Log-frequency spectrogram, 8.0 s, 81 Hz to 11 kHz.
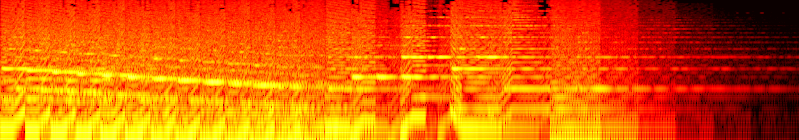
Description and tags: short loops 13 02 2015 4 game over 1
made in ableton live 9 lite
- vst plugins : Alchemy
you may also alter/reverse/adjust whatever in any editor
please leave the tag intact
gameloop game music loop games techno house sound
